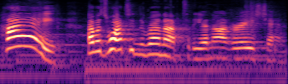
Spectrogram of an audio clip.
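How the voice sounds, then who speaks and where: A woman's voice: sits high, big pitch swings, quick pace, fairly bright tone, soft background music. A woman playing a sensible, dryly teasing middle-aged suburban wife in a staged play reading. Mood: curious, dry.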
